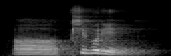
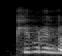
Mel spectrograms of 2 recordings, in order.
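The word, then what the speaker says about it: fibrin: 그래서 처음으로 우리가 자이모겐의 예로서 펩시노겐이 펩신으로 변화되는 그런 형태를 우리가 여기서 본 것이고, 나중에 그 다음 장에 하는 혈액순환에서, 혈액응고 과정에서 피브린, 파이브린이라고 얘기하는 피브린이 사실은 혈액응고를 종결을 하는 단백질인데, 그것이 원래 이러한 비활성화된 상태로 있어는 피브리노겐이라고 이름이 나중에 나올 거예요.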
